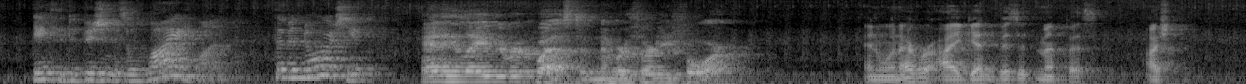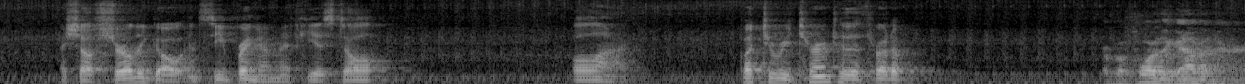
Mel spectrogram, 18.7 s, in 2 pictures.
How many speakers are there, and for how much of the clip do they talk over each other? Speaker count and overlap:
3, no overlap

